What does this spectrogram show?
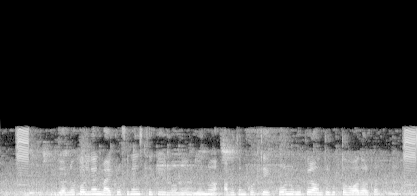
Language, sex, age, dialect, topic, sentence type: Bengali, female, 31-35, Standard Colloquial, banking, question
